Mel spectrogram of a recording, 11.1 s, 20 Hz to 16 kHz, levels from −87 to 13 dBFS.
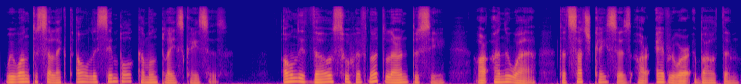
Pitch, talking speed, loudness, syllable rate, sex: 110 Hz, 135 wpm, -22 LUFS, 5.1 syllables/s, male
